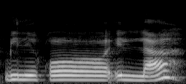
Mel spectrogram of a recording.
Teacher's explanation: Because I am stopping here, I am going to make sure that I give this ha a proper hams at the end. Give it a bit of air. And then the name of Allah here is going to be light because the letter before has a kasra.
